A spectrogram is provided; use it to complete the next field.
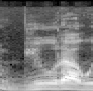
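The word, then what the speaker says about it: μ: 그래서 요 글자를 이제 그리스 문자로 뮤라고 읽습니다. 뮤.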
